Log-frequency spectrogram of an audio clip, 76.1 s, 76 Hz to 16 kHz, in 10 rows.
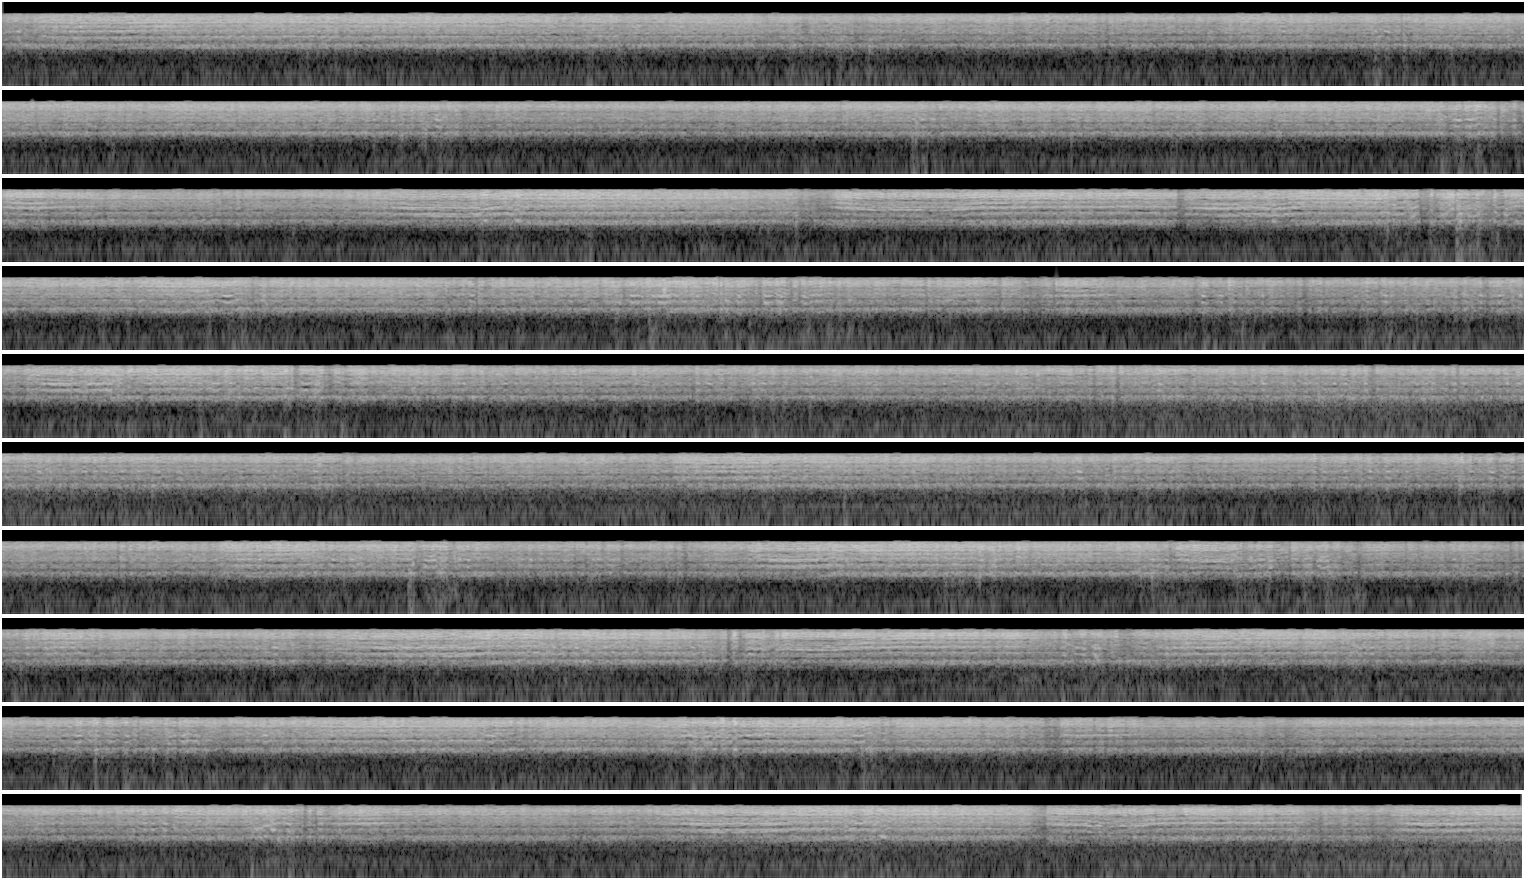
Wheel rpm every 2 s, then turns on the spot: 230, 230, 230, 230, 230, 230, 230, 230, 220, 220, 220, 230, 230, 220, 230, 220, 230, 230, 230, 230, 230, 230, 230, 230, 230, 230, 230, 230, 220, 230, 230, 230, 230, 230, 230, 230, 220, 220.
none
